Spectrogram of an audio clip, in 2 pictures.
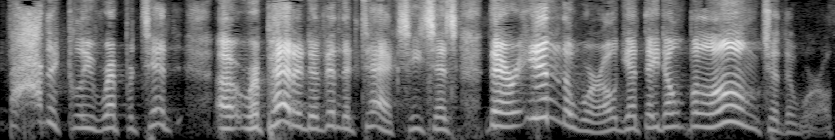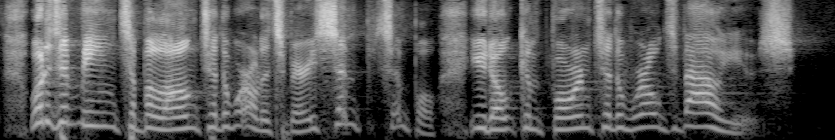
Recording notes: a service recording from Connect Point UPC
